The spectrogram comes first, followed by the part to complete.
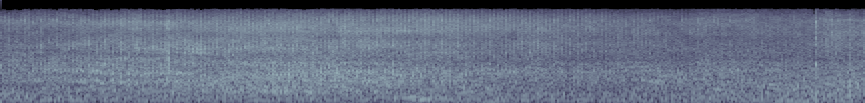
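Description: City bus diesel engine running close by, a steady low rumble with general traffic noise around it.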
